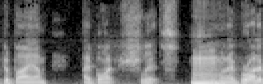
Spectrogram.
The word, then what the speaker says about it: Schlitz: Yeah, I think it was Schlitz rhymes with you know what.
